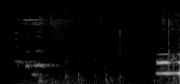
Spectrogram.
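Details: A 3-month-old Italian greyhound puppy gives thin, high whimpering cries, ending in a louder, sustained whine, after hearing a dog barking outside.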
